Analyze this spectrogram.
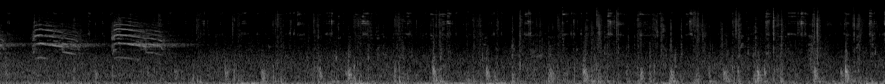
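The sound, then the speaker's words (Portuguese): Hooves clop in a steady plodding rhythm as an ox pulls a cart along, many beats over a constant noisy background, with a couple of short bird calls near the start. “Vocês estão andando na carroça.”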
